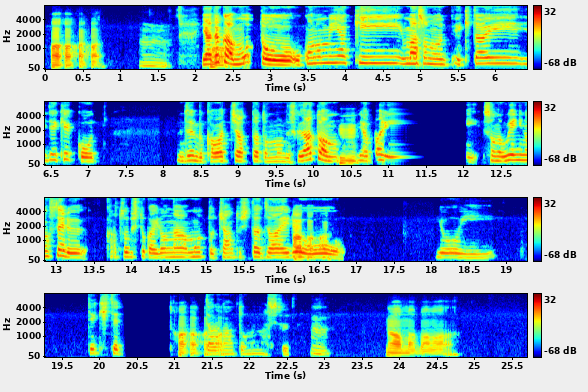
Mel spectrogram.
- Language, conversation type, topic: Japanese, podcast, 料理に失敗したときのエピソードはありますか？
- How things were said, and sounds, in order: static; distorted speech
